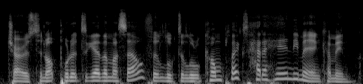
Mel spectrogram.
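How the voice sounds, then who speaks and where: A man's voice: fairly high pitch, big pitch swings, racing, dry recording. A man co-hosting a casual chat show, rambling and self-deprecating with lots of restarts. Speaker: podcast co-host.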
